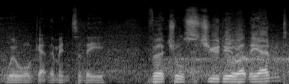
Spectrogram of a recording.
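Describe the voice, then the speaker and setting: Noticeable background noise under a man's medium pitch and ordinary pitch variation. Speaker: bowling commentator. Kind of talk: live commentary. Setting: live stream from bowling centre.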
